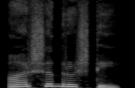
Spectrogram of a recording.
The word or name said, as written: ಆರ್ಷದೃಷ್ಟಿ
